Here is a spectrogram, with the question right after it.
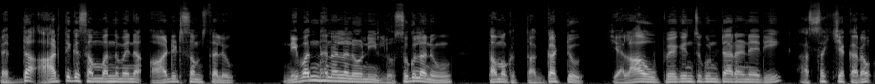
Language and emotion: Telugu, disgusted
